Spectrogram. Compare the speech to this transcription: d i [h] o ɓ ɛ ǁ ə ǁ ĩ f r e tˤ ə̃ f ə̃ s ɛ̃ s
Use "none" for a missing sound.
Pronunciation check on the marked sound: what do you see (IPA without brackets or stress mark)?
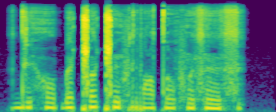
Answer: h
